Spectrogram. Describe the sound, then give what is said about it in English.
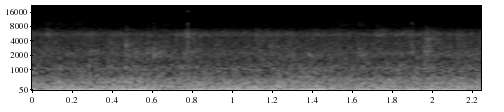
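Heavy rain pours down in a steady, dense roar, a continuous wash of hiss with a deep low rumble underneath and no voices. “Now it's pouring down rain.”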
